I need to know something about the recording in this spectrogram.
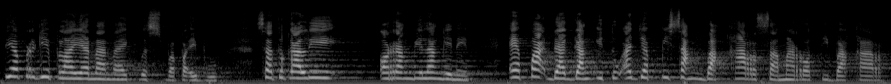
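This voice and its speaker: High, bright-voiced woman preaching in a church. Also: expressive, moderate pace, big-room sound. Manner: dramatic storytelling with big swings in loudness; addresses the congregation directly. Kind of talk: sermon. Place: church service.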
